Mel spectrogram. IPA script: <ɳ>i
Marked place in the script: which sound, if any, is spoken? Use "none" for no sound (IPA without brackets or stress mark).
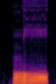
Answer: n̪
